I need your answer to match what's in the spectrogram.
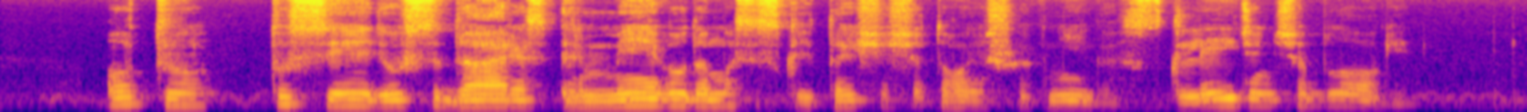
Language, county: Lithuanian, Kaunas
